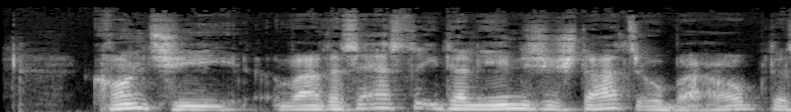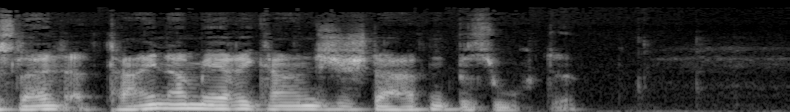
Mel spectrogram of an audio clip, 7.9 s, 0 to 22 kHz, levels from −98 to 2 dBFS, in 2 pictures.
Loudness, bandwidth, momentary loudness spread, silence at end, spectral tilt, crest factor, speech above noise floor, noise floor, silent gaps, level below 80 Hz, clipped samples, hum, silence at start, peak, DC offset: -20 LUFS; 15 kHz; 12 LU; 1.1 s; -5 dB/octave; 20 dB; 42 dB; -63 dBFS; none; -52 dBFS; under 0.1%; none; 0.1 s; -2 dBFS; under 0.1%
